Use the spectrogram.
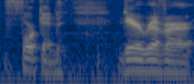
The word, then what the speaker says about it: Forked Deer River: song um the the forkadeer river and it's pronounced forked deer river um spreads out all across west tennessee and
